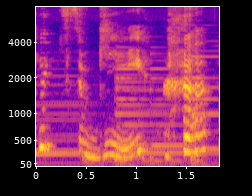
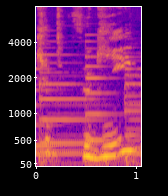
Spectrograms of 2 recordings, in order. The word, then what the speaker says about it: Kintsugi: get this right, the Kitsugi Inspiration Sweet Collection. I had to look that up. Like I I was not saying it like kitugi, but I have practice and so that's how you say it.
